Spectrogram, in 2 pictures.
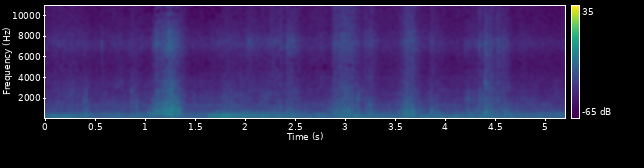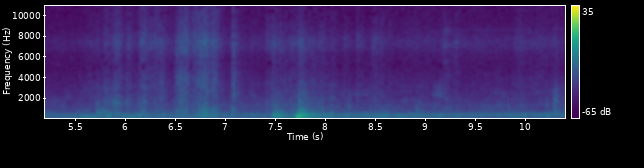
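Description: Plastic clicks and knocks as a cable plug is handled and pushed into a port.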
